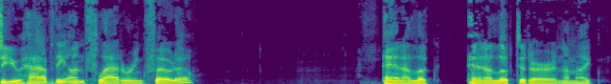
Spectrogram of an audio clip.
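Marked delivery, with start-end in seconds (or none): none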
